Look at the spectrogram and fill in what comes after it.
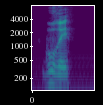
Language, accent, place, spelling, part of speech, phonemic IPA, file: French, France, Lyon, gourer, verb, /ɡu.ʁe/, LL-Q150 (fra)-gourer.wav
- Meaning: 1. to goof up, to mess up, to screw up 2. to doubt something, to be wary of something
